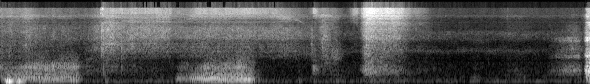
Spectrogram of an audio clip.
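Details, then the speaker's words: Snoring from a sleeping pug: low, rattling snorts in slow, rhythmic breaths with faint room noise between them; owner says this is not her loud snore. "Oh, can you really You can hear the pug snoring? And that's that's not even her loud snore. She can snore like a truck driver."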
